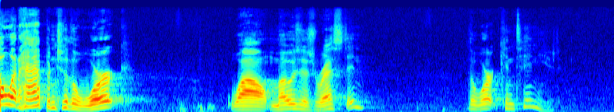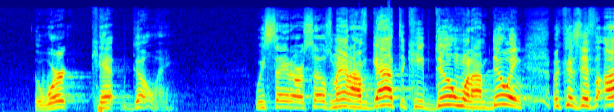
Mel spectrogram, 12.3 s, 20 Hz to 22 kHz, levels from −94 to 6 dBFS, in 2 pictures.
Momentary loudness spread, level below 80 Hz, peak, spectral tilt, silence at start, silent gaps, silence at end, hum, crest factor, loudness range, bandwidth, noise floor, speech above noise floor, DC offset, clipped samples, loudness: 18 LU; -50 dBFS; 0 dBFS; -4.5 dB/octave; 0 s; none; 0 s; none; 18 dB; 15 LU; 16.5 kHz; -66 dBFS; 49 dB; under 0.1%; under 0.1%; -17 LUFS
